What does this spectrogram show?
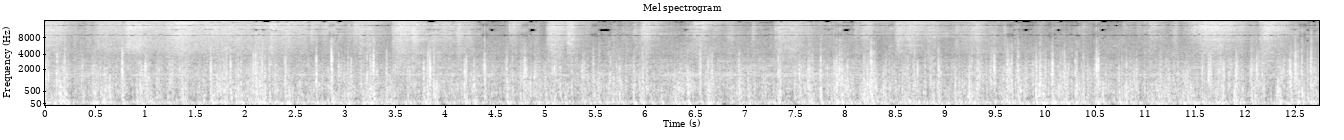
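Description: Wind buffeting the microphone held out of the cab of a moving GEU-20 diesel locomotive, over the steady running noise of the train on the rails.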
